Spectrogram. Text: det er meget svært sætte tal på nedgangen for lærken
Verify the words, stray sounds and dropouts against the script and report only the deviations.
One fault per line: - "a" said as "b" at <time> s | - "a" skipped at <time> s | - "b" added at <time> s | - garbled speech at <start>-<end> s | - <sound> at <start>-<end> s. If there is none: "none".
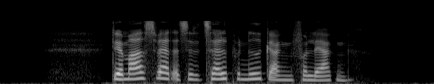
- "at" added at 1.7 s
